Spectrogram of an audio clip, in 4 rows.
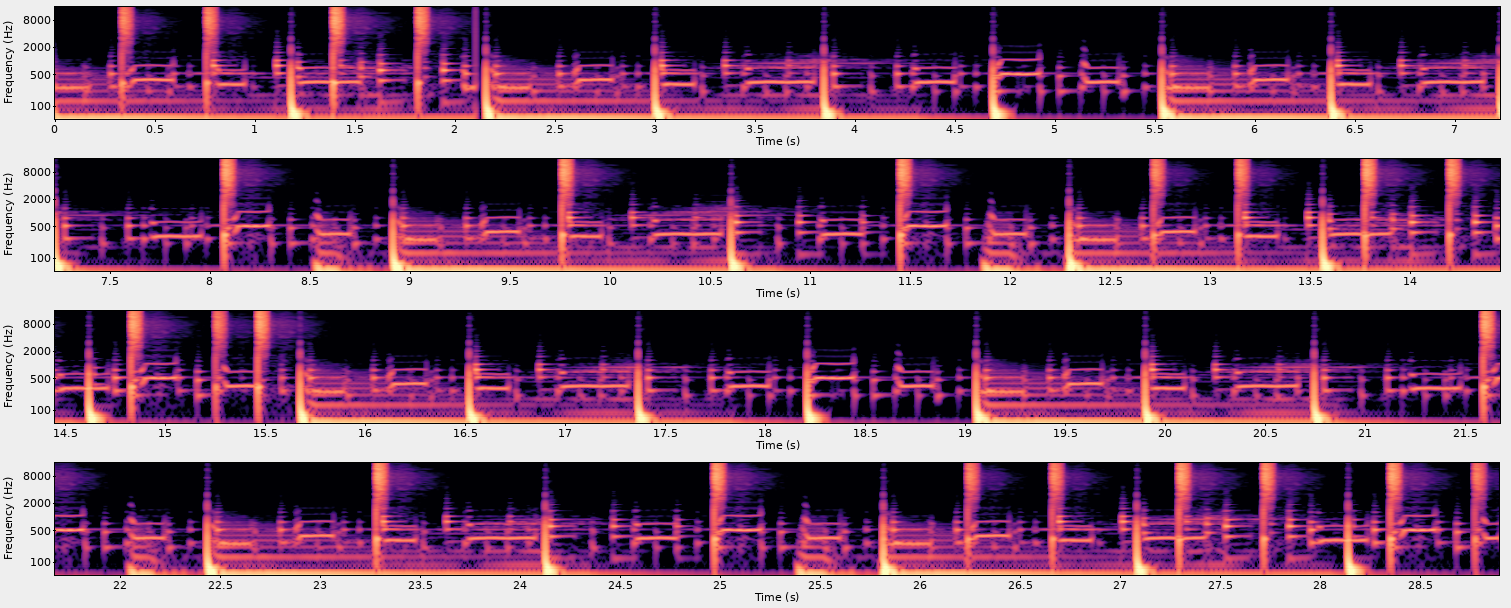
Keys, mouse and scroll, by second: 3.5 click, 5.0 super+KP_Add, 7.8 KP_Subtract, 9.1 click, 11.1-11.5 scroll up 1, 11.5 scroll down 1, 11.8-12.2 scroll up 1, 12.2-16.2 scroll down 1, 16.2 click, 18.5 space, 20.1 click, 25.3 KP_Enter, 25.6 super+KP_Add, 28.1 KP_Subtract.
